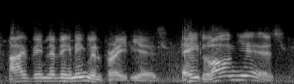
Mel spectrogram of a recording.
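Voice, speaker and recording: A breezy young gentleman, teasing and light on his feet. His voice is fairly high and bright, with a lively, swinging pitch, over faint hiss. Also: normal speed, highs cut off. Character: breezy young gentleman son, horse lover.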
